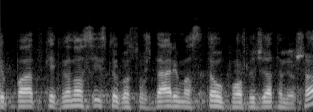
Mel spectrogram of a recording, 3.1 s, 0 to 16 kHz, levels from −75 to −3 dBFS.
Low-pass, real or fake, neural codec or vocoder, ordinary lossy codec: 7.2 kHz; fake; codec, 16 kHz, 4 kbps, FunCodec, trained on LibriTTS, 50 frames a second; Opus, 16 kbps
